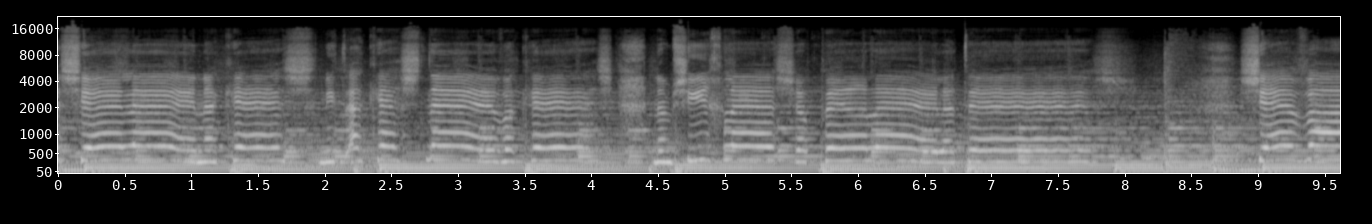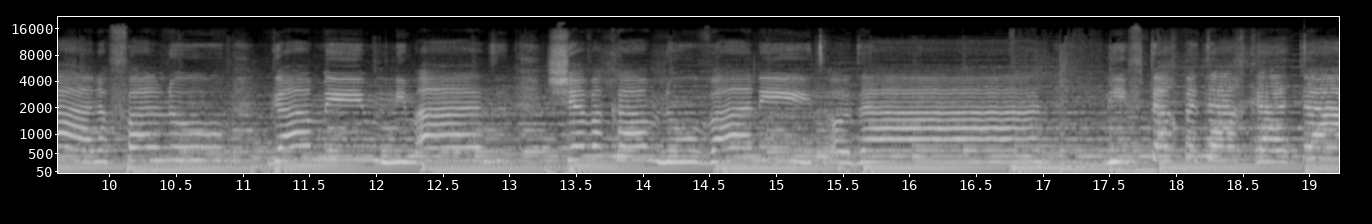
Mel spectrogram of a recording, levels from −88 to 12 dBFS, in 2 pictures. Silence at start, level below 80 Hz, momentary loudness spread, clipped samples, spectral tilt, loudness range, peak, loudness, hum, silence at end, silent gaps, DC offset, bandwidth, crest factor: 0 s; -26 dBFS; 5 LU; under 0.1%; -5.5 dB/octave; 2 LU; 0 dBFS; -13 LUFS; none; 0 s; none; under 0.1%; 17 kHz; 12 dB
